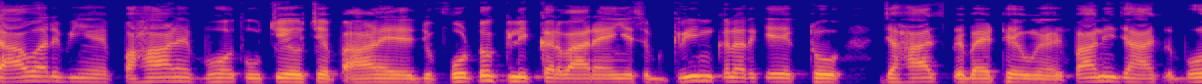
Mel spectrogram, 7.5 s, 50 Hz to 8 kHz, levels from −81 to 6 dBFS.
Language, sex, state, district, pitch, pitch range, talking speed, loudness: Hindi, male, Uttar Pradesh, Ghazipur, 135 Hz, 125-145 Hz, 265 wpm, -16 LUFS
